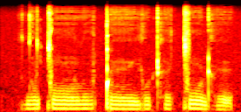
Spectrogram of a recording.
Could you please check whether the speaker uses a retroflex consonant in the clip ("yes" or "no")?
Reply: yes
